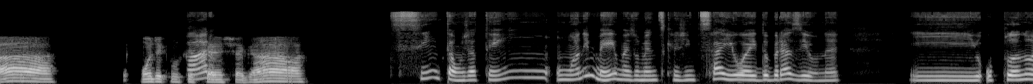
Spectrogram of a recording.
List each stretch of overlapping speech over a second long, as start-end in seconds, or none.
none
